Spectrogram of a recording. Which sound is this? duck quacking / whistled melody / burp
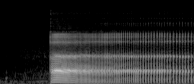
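burp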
